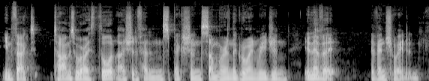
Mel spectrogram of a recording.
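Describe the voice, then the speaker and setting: A man co-hosting a podcast, telling a comic story in an animated, self-mocking way with frequent laughs. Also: fairly low pitch, brisk, dry recording, studio quality. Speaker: podcast co-host. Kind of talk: casual chat, comic storytelling.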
